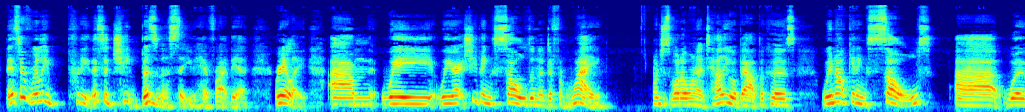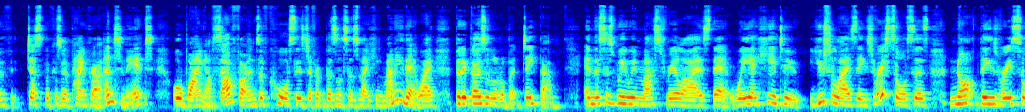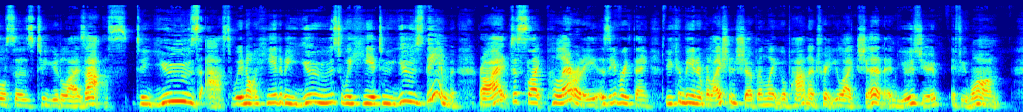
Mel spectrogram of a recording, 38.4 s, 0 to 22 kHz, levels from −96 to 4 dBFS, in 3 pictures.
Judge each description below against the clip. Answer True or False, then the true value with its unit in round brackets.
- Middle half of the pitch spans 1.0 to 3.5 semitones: False (4.3 semitones)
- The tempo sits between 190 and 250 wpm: True (200 wpm)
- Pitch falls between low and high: False (205 Hz)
